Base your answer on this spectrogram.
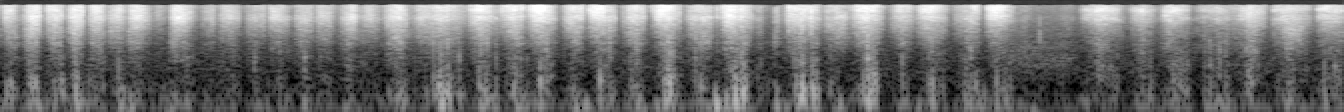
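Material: Knit fabric.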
